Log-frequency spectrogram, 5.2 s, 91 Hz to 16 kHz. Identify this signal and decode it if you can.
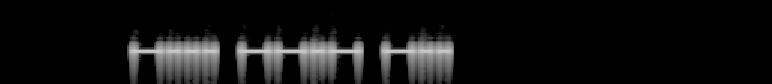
Morse code, heard as a keyed tone, about 20 wpm, 700 Hz. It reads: BQD
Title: USA Call Sign Postfixes - 3 Letters 20wpm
